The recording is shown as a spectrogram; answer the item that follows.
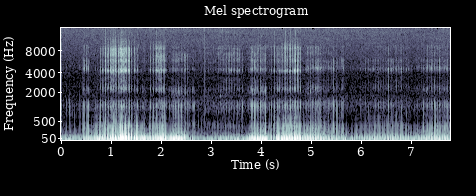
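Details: Domestic cat purring steadily, a deep low rumble pulsing in quick rhythm, growing louder and softer in long waves as the cat breathes in and out, with a few faint rustles and no other voices.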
